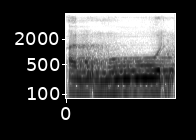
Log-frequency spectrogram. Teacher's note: حمزہ اقصی حلق سے ادا کریں گے، واضح، اور اس کو جلدی ادا کریں گے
